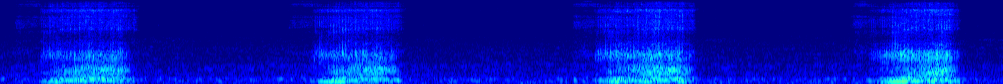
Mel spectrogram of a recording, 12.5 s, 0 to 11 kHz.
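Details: A woman asleep at night: loud, rough snores repeating about every 3.5 seconds, roughly 17 a minute, with quiet pauses between; ordinary heavy snoring.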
